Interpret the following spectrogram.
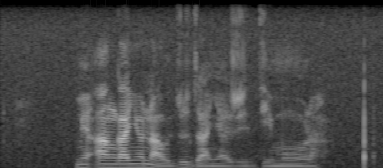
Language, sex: Venda, male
